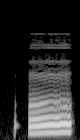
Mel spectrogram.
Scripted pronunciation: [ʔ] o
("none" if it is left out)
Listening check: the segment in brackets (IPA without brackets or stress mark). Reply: ʔ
